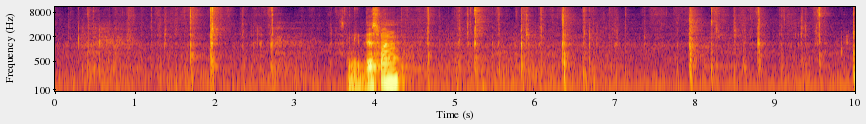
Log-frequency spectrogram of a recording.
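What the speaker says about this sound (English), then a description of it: "I'm just gonna shuffle and draw." Playing cards from a Flesh and Blood trading card game are shuffled at a table, with soft repeated riffles and taps, then a louder burst of riffling near the middle, while a person speaks quietly in between.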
